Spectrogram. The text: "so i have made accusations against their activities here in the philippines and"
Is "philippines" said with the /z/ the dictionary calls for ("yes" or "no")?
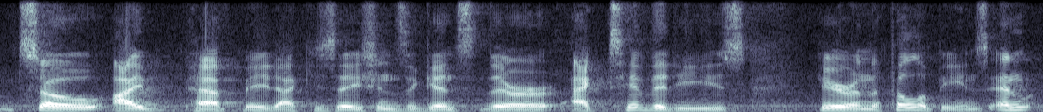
yes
